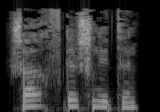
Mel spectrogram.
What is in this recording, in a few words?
"scharfgeschnitten", german; adjectives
